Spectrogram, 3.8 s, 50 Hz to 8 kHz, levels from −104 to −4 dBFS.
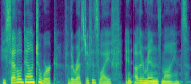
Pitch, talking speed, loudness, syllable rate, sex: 200 Hz, 235 wpm, -16 LUFS, 5.2 syllables/s, female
